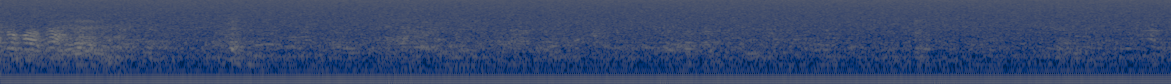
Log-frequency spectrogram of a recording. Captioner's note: background chatter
